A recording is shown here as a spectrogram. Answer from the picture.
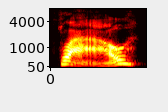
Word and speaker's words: plow: plow rhymes with cow plow rhymes with cow plow cow plow yeah I feel like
